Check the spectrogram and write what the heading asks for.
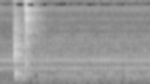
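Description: Two sharp metallic clacks in quick succession just after the start, from a stainless steel coil winding machine and the tube it is coiling, over the machine's steady electrical hum and whine.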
